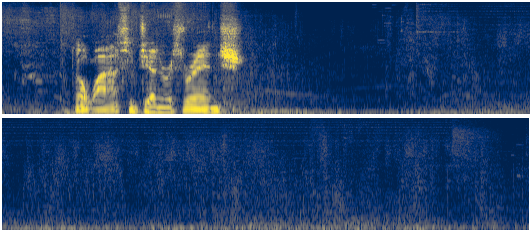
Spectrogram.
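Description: Futuristic weapons fire in rapid bursts.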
